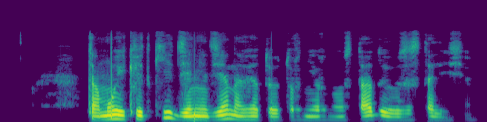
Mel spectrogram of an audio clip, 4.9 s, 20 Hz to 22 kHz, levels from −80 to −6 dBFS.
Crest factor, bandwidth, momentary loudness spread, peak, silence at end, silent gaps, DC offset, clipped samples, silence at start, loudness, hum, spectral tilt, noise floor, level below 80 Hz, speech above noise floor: 18 dB; 7.8 kHz; 14 LU; -2 dBFS; 0.25 s; none; under 0.1%; under 0.1%; 0.9 s; -18 LUFS; none; -7 dB/octave; -56 dBFS; -56 dBFS; 38 dB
